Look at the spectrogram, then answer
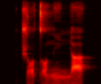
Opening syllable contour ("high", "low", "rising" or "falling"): low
